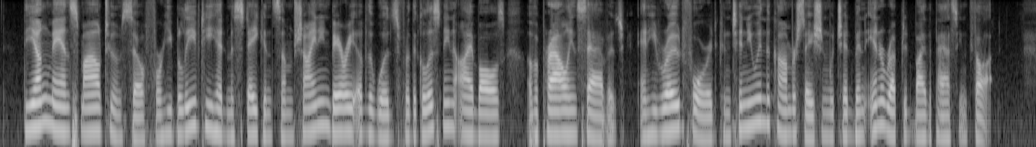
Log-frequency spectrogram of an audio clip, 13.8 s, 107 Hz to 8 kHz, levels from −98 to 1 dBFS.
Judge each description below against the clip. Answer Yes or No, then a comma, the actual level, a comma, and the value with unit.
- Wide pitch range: No, average, 3.0 semitones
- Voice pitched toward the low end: No, medium, 155 Hz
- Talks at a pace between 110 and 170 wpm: No, average, 180 wpm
